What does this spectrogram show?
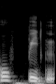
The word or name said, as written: wpitn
